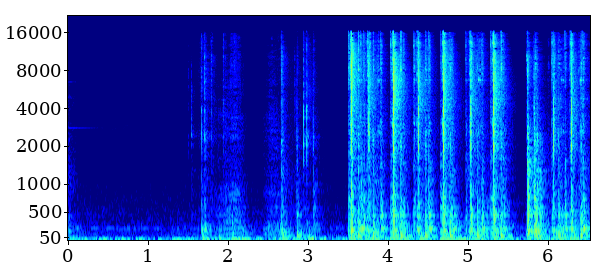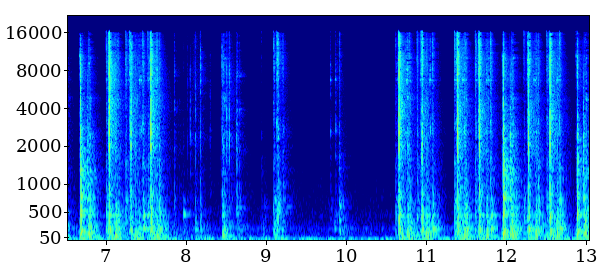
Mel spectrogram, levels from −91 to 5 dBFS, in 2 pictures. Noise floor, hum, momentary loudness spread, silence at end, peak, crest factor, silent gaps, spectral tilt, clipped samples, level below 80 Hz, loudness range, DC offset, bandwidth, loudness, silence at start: -62 dBFS; none; 22 LU; 0 s; -4 dBFS; 36 dB; none; -1.5 dB/octave; under 0.1%; -56 dBFS; 8 LU; under 0.1%; 17 kHz; -36 LUFS; 0 s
